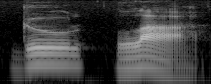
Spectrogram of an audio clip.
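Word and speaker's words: גֻּלָּה: And hey, in this case, is pronounced a. Gimmel, lammed, hey, gul la.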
